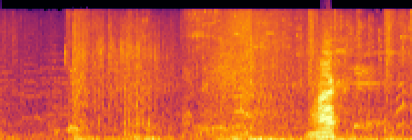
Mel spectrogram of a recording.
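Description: Ice shatters with a bright crash.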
